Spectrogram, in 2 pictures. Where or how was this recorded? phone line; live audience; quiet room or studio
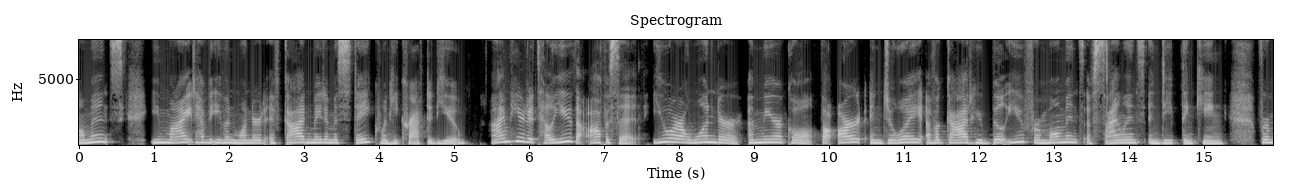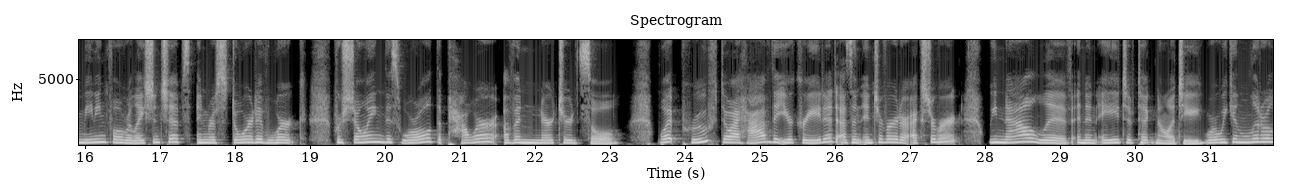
quiet room or studio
